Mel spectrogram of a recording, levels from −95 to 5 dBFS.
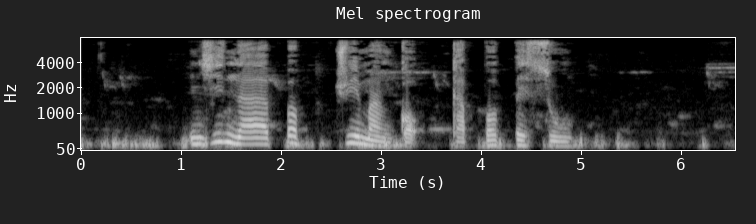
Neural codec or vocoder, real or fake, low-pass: none; real; 7.2 kHz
